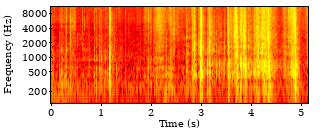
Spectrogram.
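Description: A small blade slitting the tape seals on a cardboard action-figure box, then the box being opened and handled. There is a sharp click about a second in, then irregular scraping, rustling and crinkling of cardboard and plastic.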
